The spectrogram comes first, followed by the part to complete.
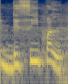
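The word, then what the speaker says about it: disciple: उसके बाद का नेक्स्ट रूल है हमारा कि जब एस के बाद सी आ जाए तो सी साइलेंट होगा।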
